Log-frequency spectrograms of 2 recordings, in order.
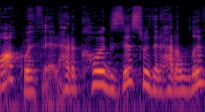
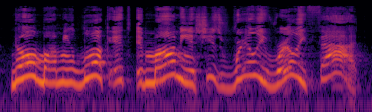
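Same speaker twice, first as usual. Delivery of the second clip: put-on high-pitched little-girl screaming yell. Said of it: "She's screaming".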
